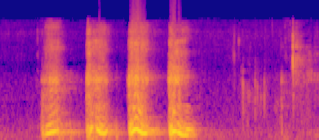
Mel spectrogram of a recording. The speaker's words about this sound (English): I keep having to clear my throat because it's, something's happening there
